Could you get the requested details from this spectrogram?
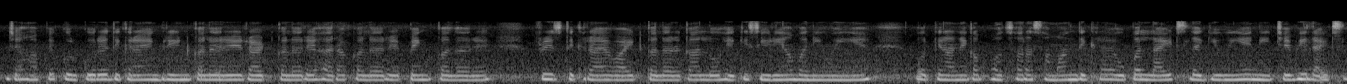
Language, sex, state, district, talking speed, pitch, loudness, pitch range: Hindi, female, Uttar Pradesh, Jyotiba Phule Nagar, 225 wpm, 220 Hz, -25 LUFS, 210-230 Hz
